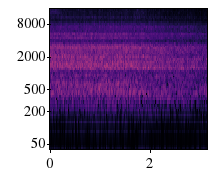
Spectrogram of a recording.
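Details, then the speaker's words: Polaris Sportsman 500 cooling fan fed 12 volts directly: smooth steady whirring hum, no grinding or ticking, fan motor good; problem was fan not kicking on and engine overheating. "you hear the fan kick on so we know the fan is good so now we'll move on to the temperature switch"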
